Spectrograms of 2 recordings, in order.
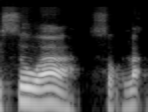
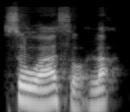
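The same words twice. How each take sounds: First: "Soa" strong, "sola" rising at the end; "Soa, sola" said with the habitual rise. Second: "Soa" loud and lifted, then "sola" rising; "Soa, sola" with the habitual rising tone. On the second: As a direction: stress "Soa" then let "sola" rise. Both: Shown as a demonstration. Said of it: "pour montrer l'habituel".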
